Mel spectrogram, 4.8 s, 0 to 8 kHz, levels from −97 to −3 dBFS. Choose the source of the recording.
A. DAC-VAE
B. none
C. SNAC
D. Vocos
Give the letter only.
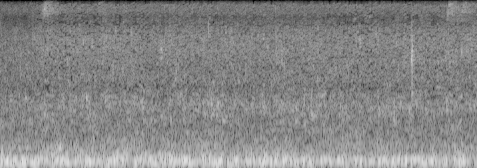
B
